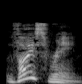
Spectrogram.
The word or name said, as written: vicereine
